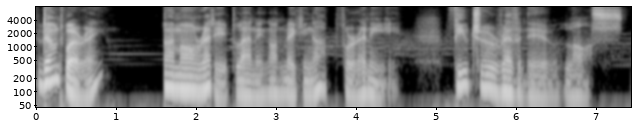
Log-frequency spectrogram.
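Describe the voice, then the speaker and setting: A man playing a suave, flirtatious supervillain in a romantic audio roleplay, with a smooth, teasing drawl and deliberate pauses. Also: sits low, very animated, warm tone, no echo, faint music behind, full character voice. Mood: flirtatious, relaxed. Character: suave, flirtatious male supervillain courting his tailor.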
